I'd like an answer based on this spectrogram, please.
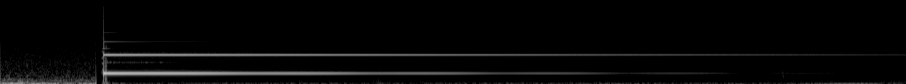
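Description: A single chime is struck about a second in and left to ring: one clear, pure tone that slowly dies away. It marks the end of a guided meditation, calling the listener back.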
